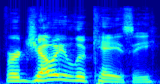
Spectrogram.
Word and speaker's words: Lucchese: I know everybody loves to say it the wrong way, and Joe texted me right away and was like, this is how you pronounce it. Don't say it. Don't say it like everyone thinks. For Joey Lucchese. Did I nail it, Joe? – You got it.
